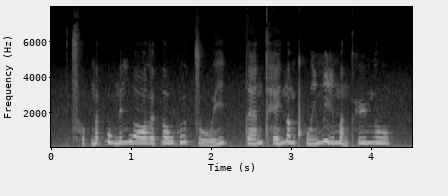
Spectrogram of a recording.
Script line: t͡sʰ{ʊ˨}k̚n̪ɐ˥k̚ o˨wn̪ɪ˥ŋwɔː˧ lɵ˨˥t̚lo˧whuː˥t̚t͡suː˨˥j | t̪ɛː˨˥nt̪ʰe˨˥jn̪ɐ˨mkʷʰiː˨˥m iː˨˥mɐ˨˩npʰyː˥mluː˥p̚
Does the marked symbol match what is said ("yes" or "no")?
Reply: yes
